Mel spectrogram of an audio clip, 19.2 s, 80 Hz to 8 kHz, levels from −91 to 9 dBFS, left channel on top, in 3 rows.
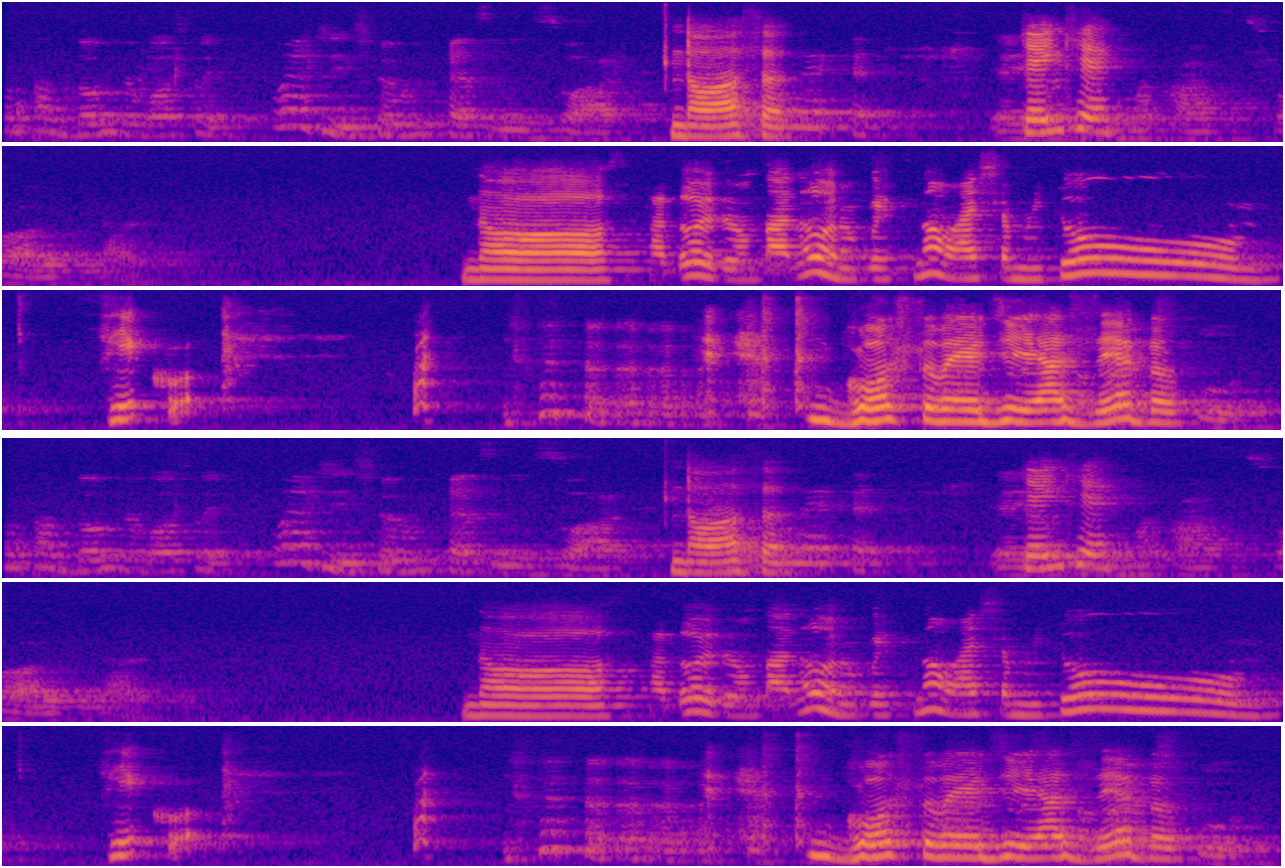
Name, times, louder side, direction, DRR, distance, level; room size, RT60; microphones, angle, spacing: voice 1, 0.0-3.1 3.4-4.3 4.9-7.1 15.3-16.6 17.0-17.1 17.5-19.0, equal, 20° left, 2.6 m, -44 dB
voice 2, 3.3-3.9 5.1-5.6 8.7-12.8 13.3-14.1 14.9-15.0 16.3-18.7, left 5 dB, 45° left, 0.4 m, -25 dB
25.0 x 10.5 x 4.0 m
head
